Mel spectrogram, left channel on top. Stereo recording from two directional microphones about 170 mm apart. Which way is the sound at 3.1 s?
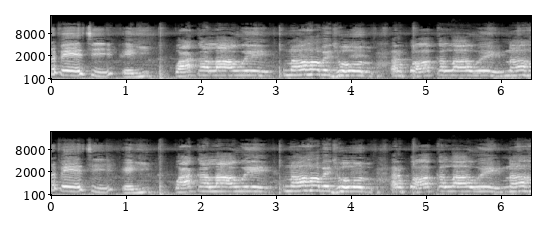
20° right (ahead or behind).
